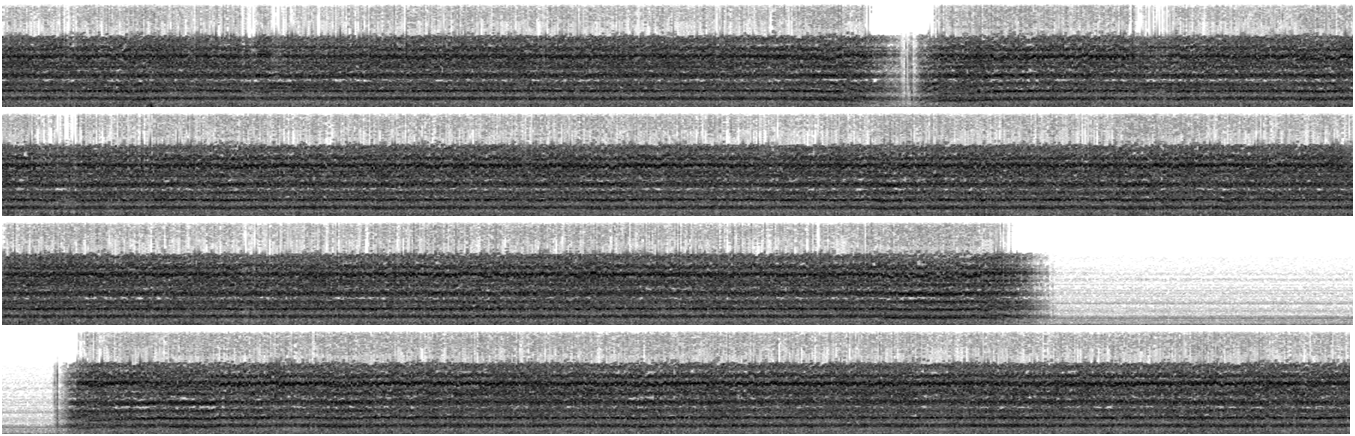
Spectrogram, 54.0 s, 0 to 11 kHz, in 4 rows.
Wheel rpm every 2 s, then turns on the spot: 230, 230, 230, 230, 130, 220, 230, 230, 230, 230, 230, 230, 230, 230, 230, 230, 230, 230, 130, 0, 50, 220, 230, 230, 230, 230, 230.
none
